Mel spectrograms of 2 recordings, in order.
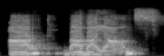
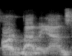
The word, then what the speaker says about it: Art Babayans: In Armenian it would be Art Baba, but in English it's Art Babayans and in French it's going to be Baba.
